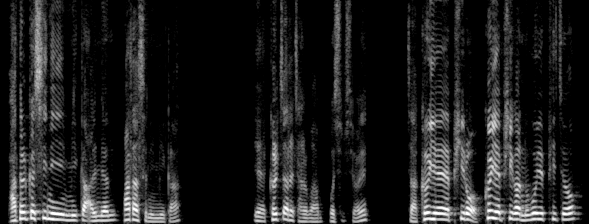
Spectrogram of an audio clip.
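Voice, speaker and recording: A man's voice: sits high, a little mellow. A man preaching a sermon in a church, telling a story and acting out its characters. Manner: storytelling, acts out quoted voices. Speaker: pastor. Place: church sanctuary.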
